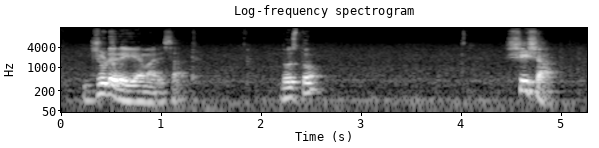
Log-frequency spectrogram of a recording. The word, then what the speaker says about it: C#: कुछ लोग सी हैश भी बोलते हैं। मेरे हिसाब से कुछ फर्क तो नहीं पड़ता, लेकिन एक्चुअल जो इसका प्रोनाउंसिएशन है, जो बोला जाता है, वो सी शार्प ही है।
